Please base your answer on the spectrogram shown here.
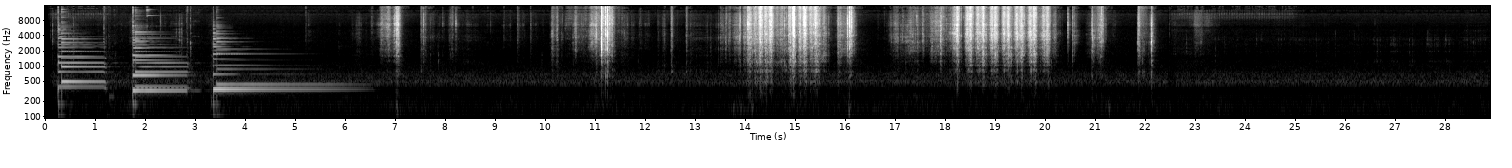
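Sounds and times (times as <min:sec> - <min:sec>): plastic packet crinkling: 0:10.2 - 0:11.7, 0:13.5 - 0:16.2, 0:16.9 - 0:21.2.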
